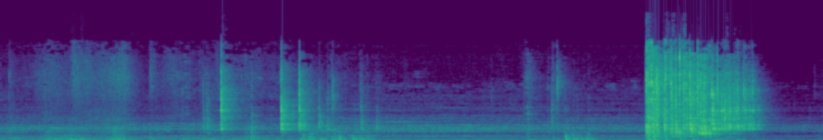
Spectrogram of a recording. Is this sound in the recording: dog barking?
no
